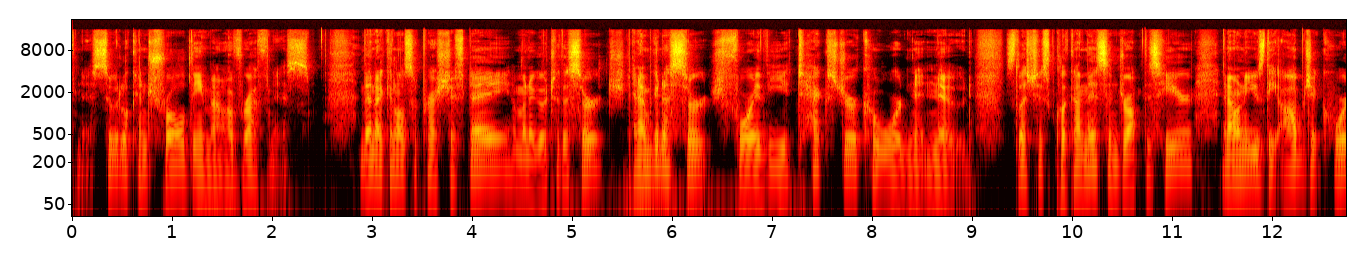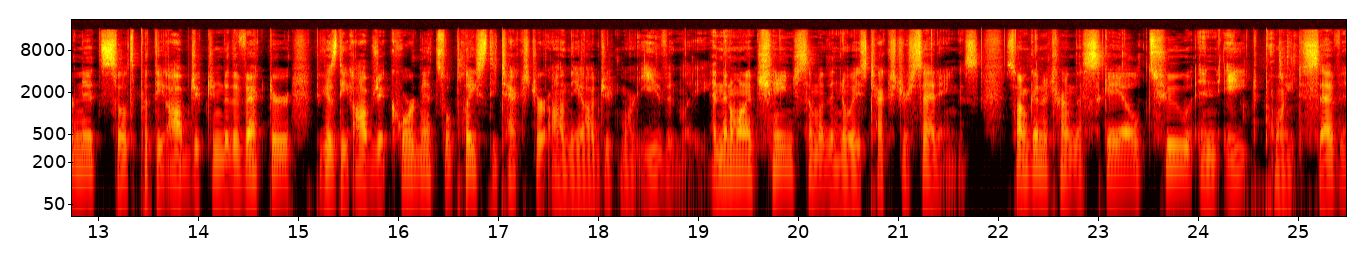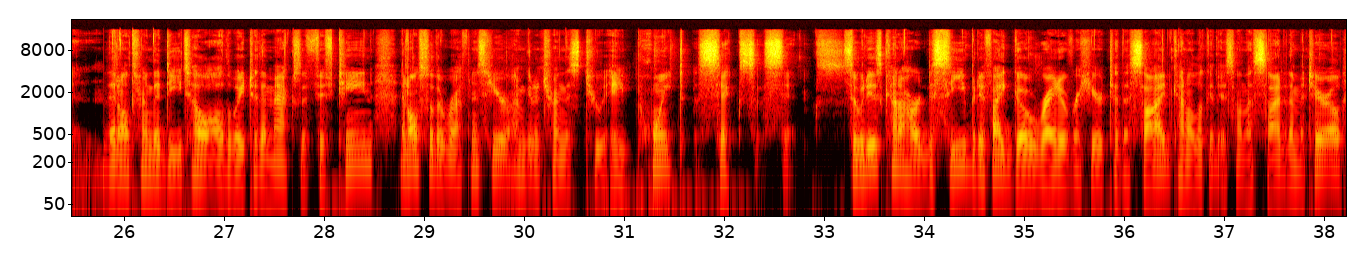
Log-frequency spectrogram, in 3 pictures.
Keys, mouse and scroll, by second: 1.3-9.6 shift+middle drag, 13.2-14.2 drag, 17.8-24.7 drag, 26.8-32.1 drag, 32.1 6, 33.2 shift+middle click, 33.6-34.4 scroll up 5, 34.4-36.9 middle drag, 36.9-37.5 scroll up 1, 37.5-38.2 shift+middle drag.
